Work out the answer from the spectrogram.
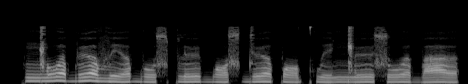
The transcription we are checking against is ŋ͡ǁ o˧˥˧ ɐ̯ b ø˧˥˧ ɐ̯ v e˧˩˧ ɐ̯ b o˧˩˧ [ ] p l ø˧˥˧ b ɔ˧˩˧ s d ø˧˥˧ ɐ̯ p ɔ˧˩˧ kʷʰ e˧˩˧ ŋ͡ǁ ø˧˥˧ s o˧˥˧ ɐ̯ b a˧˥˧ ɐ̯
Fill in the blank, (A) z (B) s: B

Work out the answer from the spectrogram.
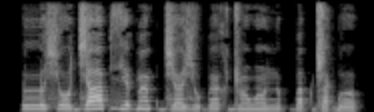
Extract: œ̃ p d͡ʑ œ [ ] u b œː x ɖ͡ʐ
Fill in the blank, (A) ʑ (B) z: A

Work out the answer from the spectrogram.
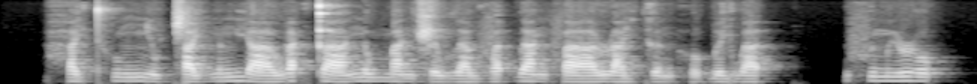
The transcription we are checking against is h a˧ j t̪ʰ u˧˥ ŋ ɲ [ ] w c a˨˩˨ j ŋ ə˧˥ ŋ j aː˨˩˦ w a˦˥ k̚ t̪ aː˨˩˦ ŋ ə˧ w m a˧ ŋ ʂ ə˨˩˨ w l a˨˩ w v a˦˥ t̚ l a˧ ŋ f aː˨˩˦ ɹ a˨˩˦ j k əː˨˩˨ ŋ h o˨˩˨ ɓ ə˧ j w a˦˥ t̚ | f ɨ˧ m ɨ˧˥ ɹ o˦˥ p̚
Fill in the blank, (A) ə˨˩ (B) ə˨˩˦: A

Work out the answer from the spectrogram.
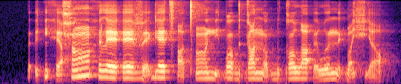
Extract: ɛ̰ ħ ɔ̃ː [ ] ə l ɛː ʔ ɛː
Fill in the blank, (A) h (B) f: A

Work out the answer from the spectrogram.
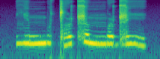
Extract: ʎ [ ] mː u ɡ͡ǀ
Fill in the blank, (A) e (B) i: A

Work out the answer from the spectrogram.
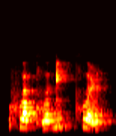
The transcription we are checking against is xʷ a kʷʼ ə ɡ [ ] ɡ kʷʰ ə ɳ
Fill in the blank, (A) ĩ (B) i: B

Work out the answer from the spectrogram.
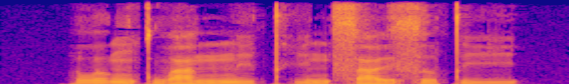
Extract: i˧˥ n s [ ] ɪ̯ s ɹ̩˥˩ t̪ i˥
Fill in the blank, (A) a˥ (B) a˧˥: B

